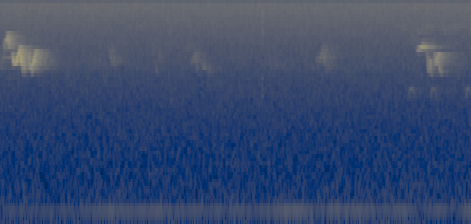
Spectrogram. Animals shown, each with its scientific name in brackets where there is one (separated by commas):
American Crow (Corvus brachyrhynchos), Red-eyed Vireo (Vireo olivaceus), Blackburnian Warbler (Setophaga fusca)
